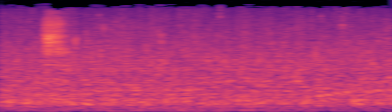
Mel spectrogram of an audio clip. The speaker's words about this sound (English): The river rushed about them fast and strong.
